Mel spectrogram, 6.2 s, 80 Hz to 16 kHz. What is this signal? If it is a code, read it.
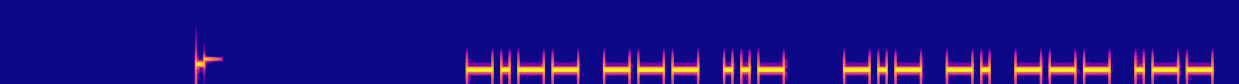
Morse code, heard as a keyed tone, about 28 wpm, 700 Hz. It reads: YOU KNOW
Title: Sentences from Top 300 Words 28wpm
